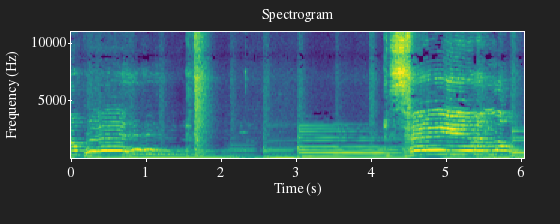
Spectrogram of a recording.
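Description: Live blues-rock band music: a woman sings two long held phrases over electric guitar and steady bass notes.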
